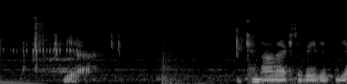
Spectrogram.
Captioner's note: none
